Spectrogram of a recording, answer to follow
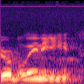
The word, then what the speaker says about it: Gerbolini: I just wanted to tell you real quick, I'm going to be Sergeant Gerbolini. It's gerbil like the little kangaroo rat with an "ini" at the end. That's how you pronounce that.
